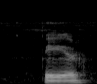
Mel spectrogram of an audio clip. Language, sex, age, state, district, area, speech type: Hindi, male, 60+, Madhya Pradesh, Seoni, urban, read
